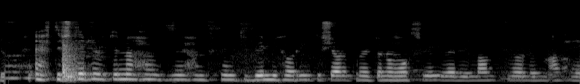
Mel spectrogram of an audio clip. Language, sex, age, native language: Icelandic, male, 20-29, Icelandic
